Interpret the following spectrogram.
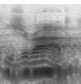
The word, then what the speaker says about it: Girard: I you attack people today we have Alex Gerard welcome Alex thank you hi how are you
